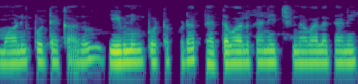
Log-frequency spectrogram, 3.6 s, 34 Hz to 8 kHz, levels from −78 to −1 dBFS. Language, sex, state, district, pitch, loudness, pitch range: Telugu, male, Andhra Pradesh, Visakhapatnam, 145 Hz, -21 LUFS, 140-150 Hz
